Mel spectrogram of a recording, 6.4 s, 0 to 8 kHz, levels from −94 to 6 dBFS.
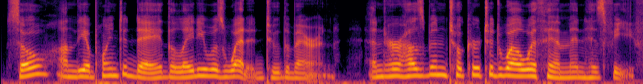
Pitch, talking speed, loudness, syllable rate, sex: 180 Hz, 225 wpm, -18 LUFS, 5.0 syllables/s, male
